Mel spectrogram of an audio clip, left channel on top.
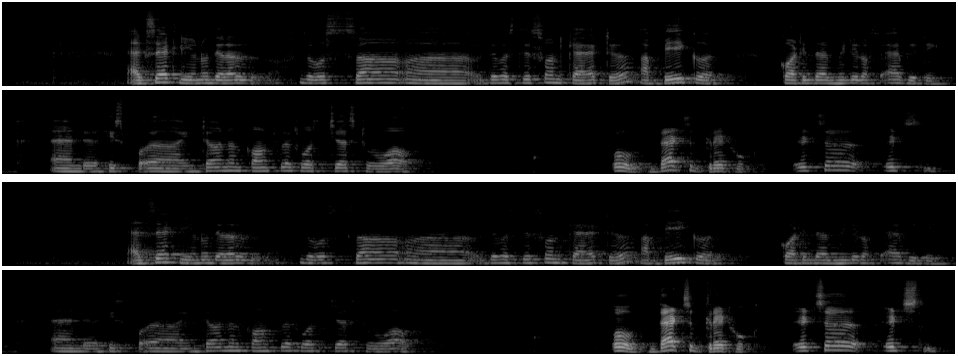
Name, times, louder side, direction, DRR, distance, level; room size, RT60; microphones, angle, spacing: voice 1, 0.5-7.2 7.8-9.4 9.7-9.8 10.0-13.6, left 3 dB, 75° left, 1.0 m, -41 dB
voice 2, 15.6-17.0 17.4-18.9, right 7 dB, 75° right, 0.5 m, -37 dB
12.5 x 5.4 x 8.5 m
head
